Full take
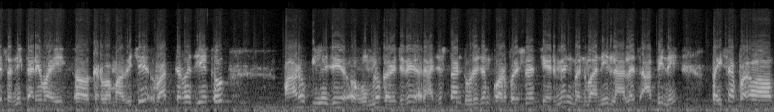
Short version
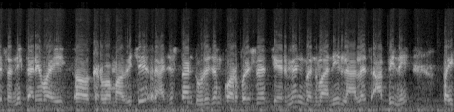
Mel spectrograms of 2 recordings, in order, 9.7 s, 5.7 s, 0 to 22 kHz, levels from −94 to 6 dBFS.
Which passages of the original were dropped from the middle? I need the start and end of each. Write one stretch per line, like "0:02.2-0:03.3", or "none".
0:01.9-0:05.3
